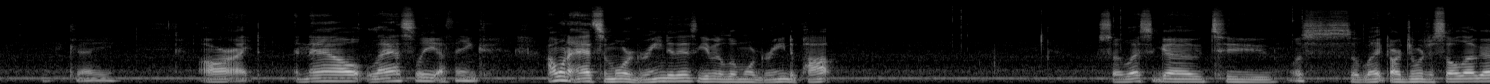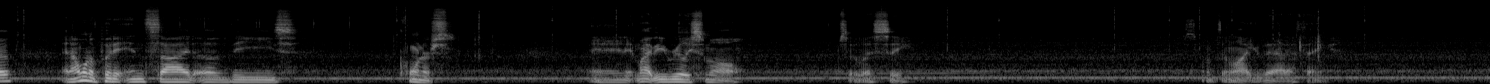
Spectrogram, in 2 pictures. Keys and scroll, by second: 27.9 Return.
